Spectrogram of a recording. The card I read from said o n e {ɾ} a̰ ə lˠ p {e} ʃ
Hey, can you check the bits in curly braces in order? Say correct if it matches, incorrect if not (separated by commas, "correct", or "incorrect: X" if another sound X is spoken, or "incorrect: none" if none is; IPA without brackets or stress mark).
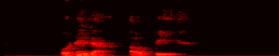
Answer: correct, incorrect: i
